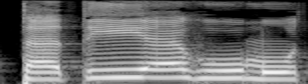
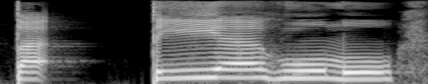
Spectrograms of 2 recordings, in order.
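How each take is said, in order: First: The first syllable flows smoothly into the next. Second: The first syllable is cut off with a stop. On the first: The speaker calls it wrong. "Nggak akan kita baca gini kan?" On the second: The speaker calls it right. "tapi ta-nya akan terhentak"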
